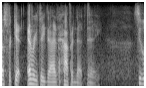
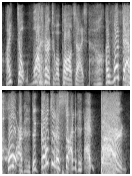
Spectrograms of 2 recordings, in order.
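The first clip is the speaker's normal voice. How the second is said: furious shout; 10 semitones higher, 9 dB louder than usual. A narrator's reading. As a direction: scream your hatred at the filly. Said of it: "stamping her hose in anger".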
